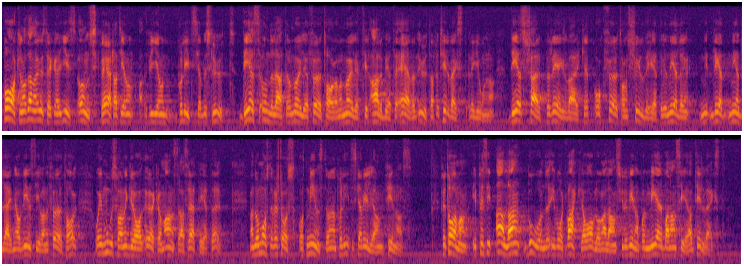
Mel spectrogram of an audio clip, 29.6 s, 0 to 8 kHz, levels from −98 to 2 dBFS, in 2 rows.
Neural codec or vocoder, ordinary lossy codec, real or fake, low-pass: none; AAC, 48 kbps; real; 7.2 kHz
